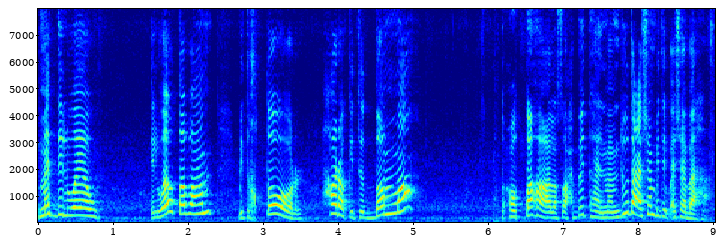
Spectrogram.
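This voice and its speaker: A woman's voice: on the high side, fairly bright tone. A woman with an Egyptian Arabic accent teaching a grammar lesson to young children, patiently explaining and answering her own questions, drawing out vowels to demonstrate long sounds. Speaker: primary school teacher.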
